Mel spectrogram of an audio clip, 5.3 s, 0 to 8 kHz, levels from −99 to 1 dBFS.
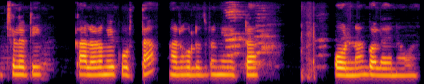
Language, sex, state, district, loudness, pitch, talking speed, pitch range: Bengali, female, West Bengal, North 24 Parganas, -18 LUFS, 230 Hz, 135 wpm, 220-235 Hz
